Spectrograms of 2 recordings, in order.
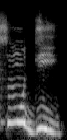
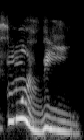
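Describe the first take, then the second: First: The middle consonant is a d sound. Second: The middle consonant is a voiced th. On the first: The speaker calls it wrong. "Instead of saying smoothie" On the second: The speaker calls it right. "say smoothie"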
